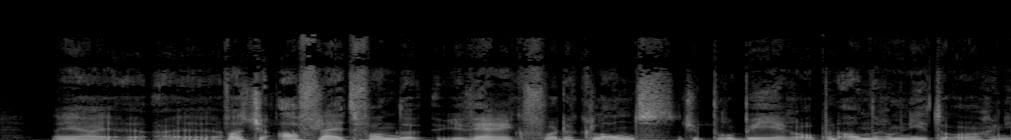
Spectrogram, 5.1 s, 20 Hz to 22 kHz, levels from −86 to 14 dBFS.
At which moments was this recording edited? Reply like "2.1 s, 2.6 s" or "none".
1.1 s, 3.4 s

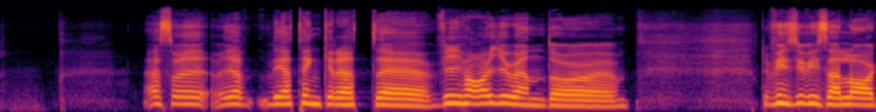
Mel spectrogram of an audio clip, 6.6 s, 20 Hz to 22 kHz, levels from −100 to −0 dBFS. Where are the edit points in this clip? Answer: none

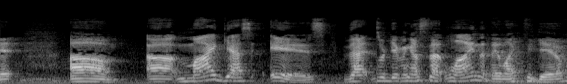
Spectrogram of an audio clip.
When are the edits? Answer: 1.4 s, 3.4 s, 3.8 s

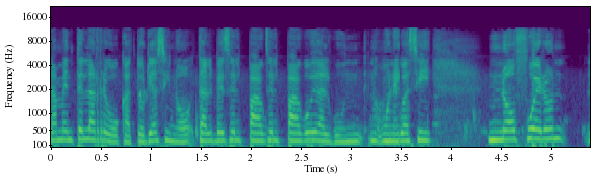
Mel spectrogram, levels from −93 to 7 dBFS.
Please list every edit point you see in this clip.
2.1 s, 3.2 s, 3.5 s

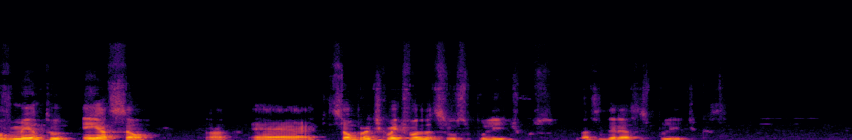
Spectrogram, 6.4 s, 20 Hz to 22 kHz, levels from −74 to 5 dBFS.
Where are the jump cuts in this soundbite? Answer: 1.8 s, 4.3 s

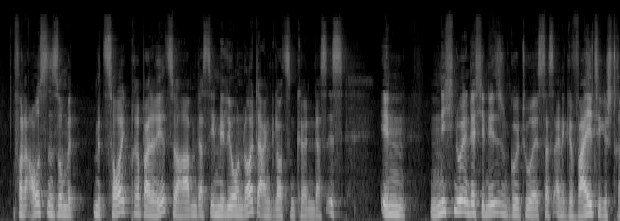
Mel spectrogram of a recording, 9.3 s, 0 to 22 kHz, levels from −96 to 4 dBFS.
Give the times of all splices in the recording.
none

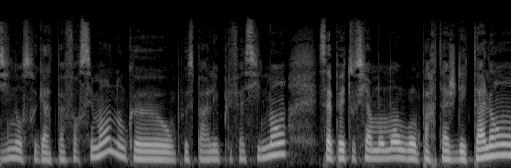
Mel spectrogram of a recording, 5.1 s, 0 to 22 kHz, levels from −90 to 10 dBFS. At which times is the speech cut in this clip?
none

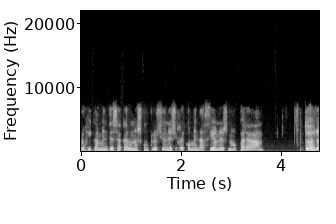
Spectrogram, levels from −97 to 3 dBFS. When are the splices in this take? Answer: 1.9 s

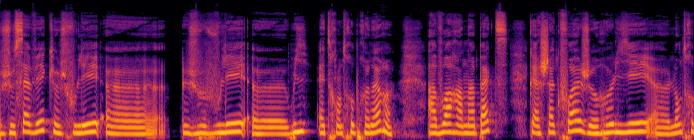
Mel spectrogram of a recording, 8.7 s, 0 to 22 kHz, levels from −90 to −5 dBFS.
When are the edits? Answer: 2.1 s, 6.6 s

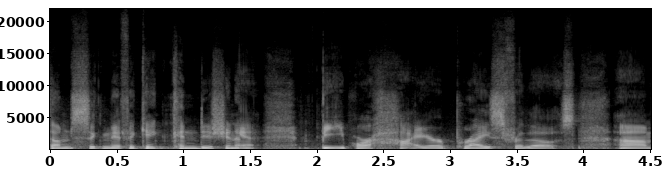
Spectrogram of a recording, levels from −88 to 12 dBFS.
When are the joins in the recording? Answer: 1.4 s, 2.2 s

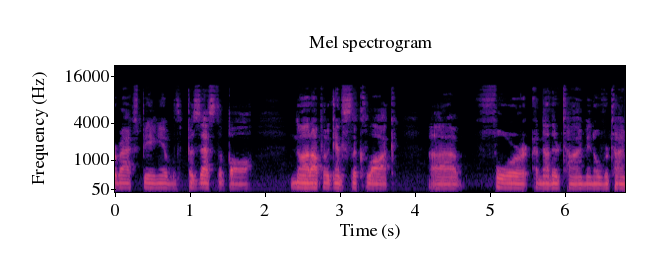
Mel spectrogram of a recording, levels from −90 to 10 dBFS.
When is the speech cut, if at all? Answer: none

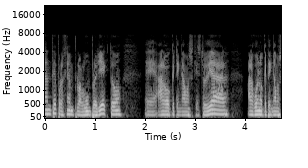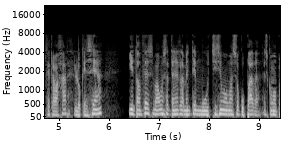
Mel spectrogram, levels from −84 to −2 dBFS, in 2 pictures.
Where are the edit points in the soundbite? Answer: none

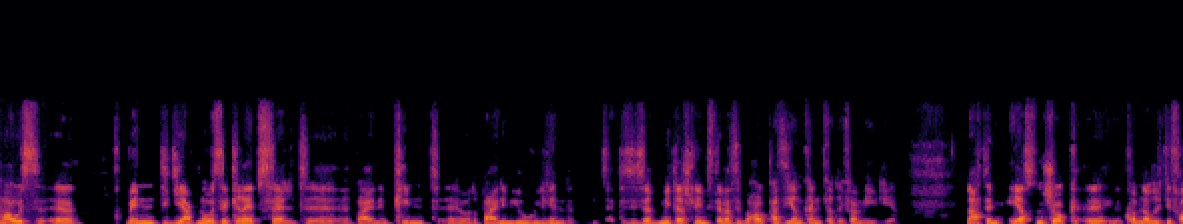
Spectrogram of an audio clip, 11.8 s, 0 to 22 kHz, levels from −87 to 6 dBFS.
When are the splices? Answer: none

